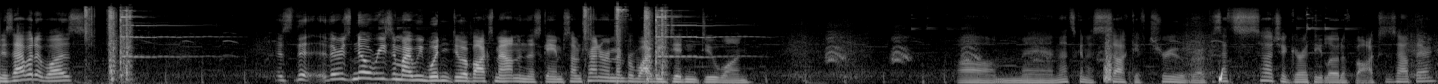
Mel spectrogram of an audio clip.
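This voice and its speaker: A male streamer chatting casually with his live chat while playing a game, swinging from mumbled asides to loud outbursts. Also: fairly high pitch, noisy background. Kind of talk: casual gaming livestream chat.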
